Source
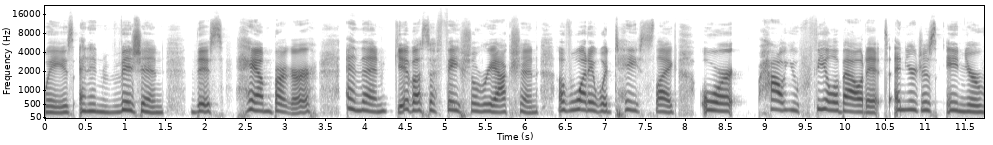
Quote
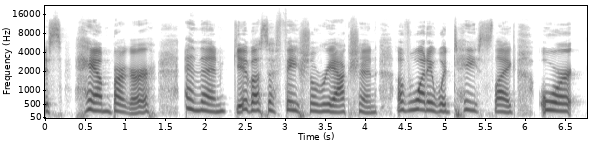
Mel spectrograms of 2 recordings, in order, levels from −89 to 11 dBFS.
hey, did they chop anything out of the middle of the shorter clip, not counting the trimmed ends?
no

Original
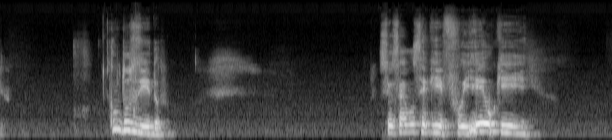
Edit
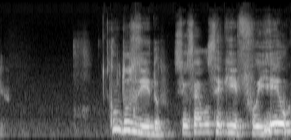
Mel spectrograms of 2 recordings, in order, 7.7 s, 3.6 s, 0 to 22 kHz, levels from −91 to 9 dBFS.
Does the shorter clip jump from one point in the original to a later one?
yes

